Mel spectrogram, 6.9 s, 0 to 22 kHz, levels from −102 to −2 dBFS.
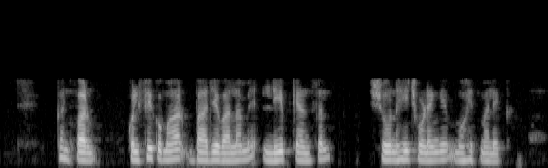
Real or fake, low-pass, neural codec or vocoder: real; 3.6 kHz; none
